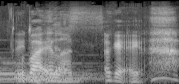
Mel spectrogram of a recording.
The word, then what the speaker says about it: Babailan: So let's talk about Babailan. Did I say it right? Babailan.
